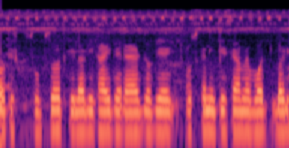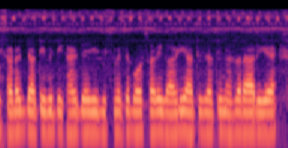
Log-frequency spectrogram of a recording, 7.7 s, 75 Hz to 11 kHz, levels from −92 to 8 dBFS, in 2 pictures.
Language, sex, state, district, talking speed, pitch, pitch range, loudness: Hindi, male, Maharashtra, Chandrapur, 255 wpm, 130 Hz, 125-130 Hz, -16 LUFS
